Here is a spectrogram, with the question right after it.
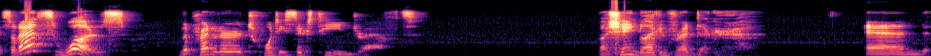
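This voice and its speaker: A man's voice: a little high, husky, dull audio. A man hosting a commentary show, reading scripts dramatically and reacting in a sarcastic, sweary, exasperated way. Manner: animated, sarcastic, sweary, groaning asides. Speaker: host of a gaming and film commentary channel.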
